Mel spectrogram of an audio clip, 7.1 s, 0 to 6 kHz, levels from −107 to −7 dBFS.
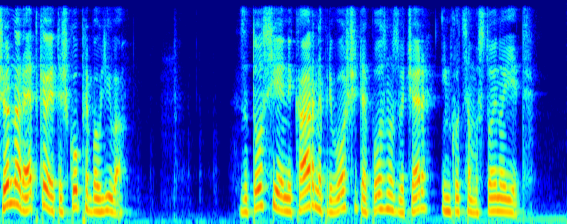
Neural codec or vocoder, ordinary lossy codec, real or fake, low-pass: none; none; real; 5.4 kHz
